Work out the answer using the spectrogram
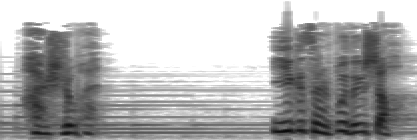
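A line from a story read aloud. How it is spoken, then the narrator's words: Choked, tearful. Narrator (Chinese): 我妈的泪水终于是控制不住的奔涌出来，她哽咽着说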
